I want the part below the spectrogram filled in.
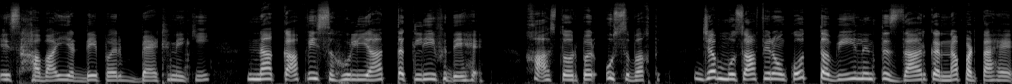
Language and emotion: Urdu, disgusted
